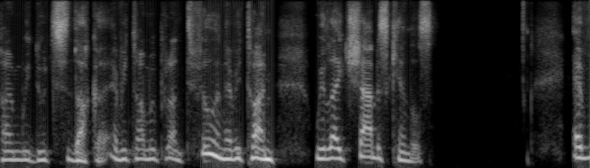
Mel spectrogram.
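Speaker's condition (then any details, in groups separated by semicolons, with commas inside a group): No condition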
